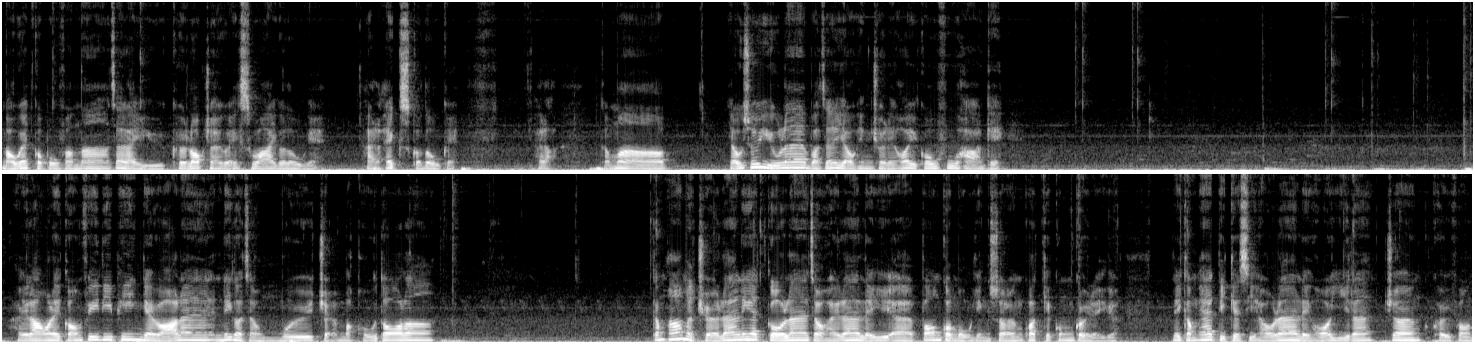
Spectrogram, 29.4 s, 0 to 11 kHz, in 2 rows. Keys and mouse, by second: 0.5 click, 2.4 middle click, 9.6 middle click, 10.8-11.4 drag, 12.7 x, 13.7 Tab, 14.2 KP_1, 14.7 Tab, 15.4-16.0 drag, 16.4-16.7 drag, 19.2 shift+a, 21.6 KP_1, 22.3 click, 25.4 Tab, 27.1 click, 28.2 click, 28.8 a, 29.0 s.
